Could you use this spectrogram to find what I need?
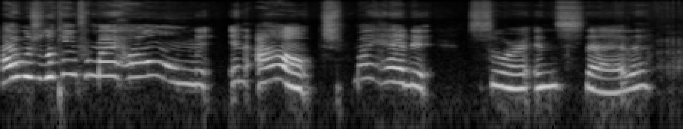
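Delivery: small, wee, high-pitched storybook voice. Reading the story, the narrator voices Little Turtle after he pops from the mud: Little Turtle's tiny voice. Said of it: "with his tiny voice he said".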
